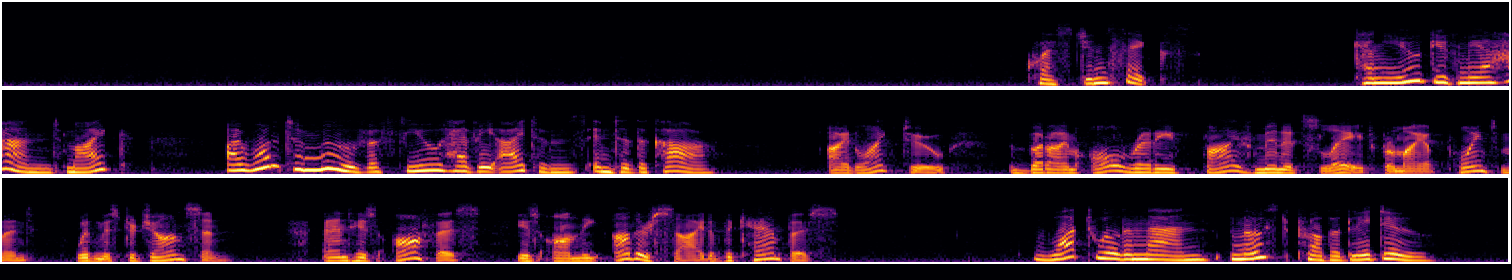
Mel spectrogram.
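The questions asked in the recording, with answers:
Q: What will the man most probably do?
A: Go to his appointment with Mr. Johnson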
